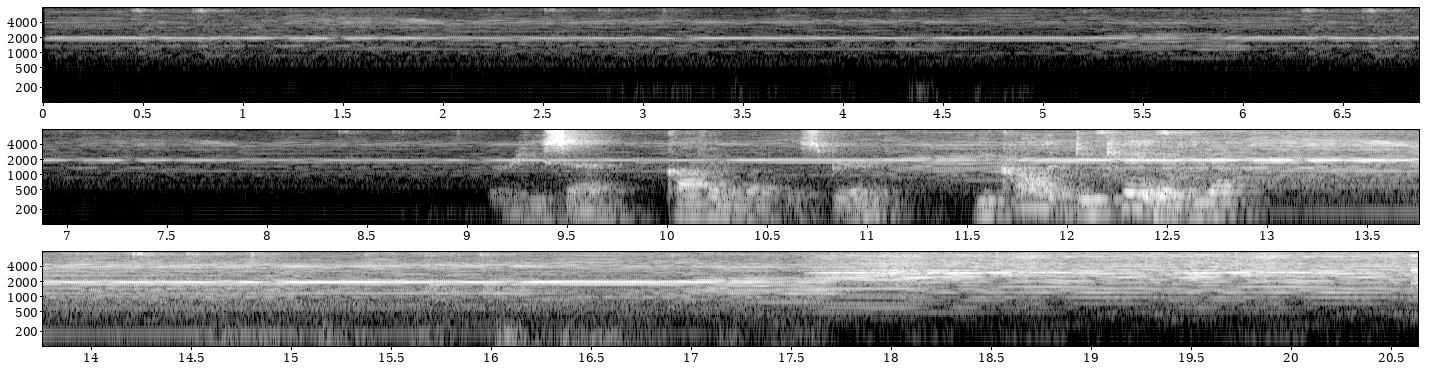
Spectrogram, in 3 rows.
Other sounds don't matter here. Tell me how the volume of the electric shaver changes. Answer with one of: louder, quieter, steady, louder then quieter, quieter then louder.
louder.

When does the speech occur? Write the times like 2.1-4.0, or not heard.
9.1-12.8.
